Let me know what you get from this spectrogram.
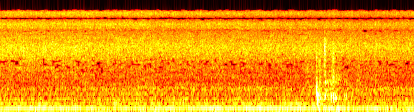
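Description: Shrimp sizzling in butter and olive oil in a cast-iron skillet, a steady hiss, with a few quick knocks about three seconds in.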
